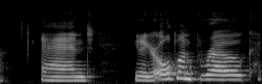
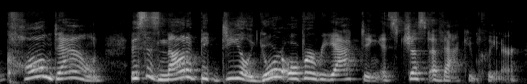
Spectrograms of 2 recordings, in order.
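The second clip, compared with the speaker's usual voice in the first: louder, emphatic acted brush-off; mock dismissive agent; 4 semitones higher, 5 dB louder than usual. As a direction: talk over an upset customer, emphatically.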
